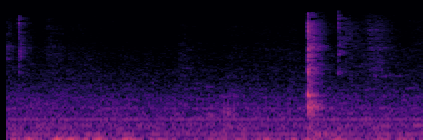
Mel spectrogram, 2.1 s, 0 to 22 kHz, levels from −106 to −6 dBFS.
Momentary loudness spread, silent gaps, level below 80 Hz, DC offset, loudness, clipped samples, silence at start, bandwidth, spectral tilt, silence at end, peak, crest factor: 15 LU; none; -70 dBFS; under 0.1%; -60 LUFS; under 0.1%; 0.05 s; 16 kHz; -2.5 dB/octave; 0 s; -32 dBFS; 28 dB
